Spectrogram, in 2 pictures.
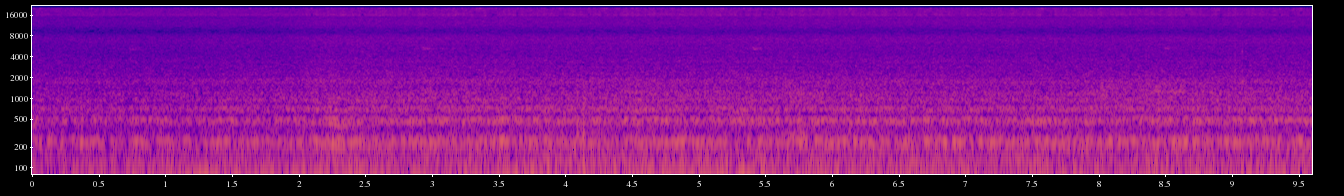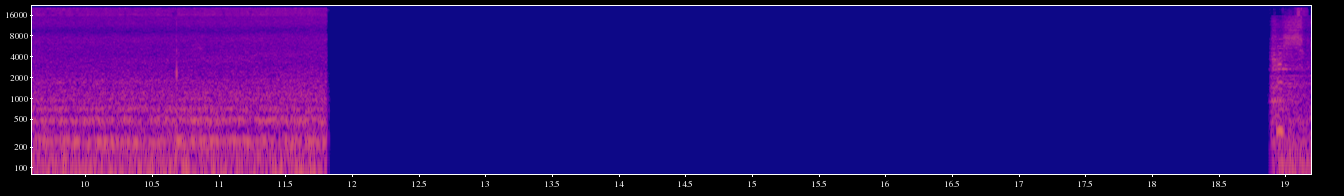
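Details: Late-season honey bee swarm moving into an empty, unprepared hive: a dense, steady droning buzz with a low hum underneath that lasts about twelve seconds, then cuts to silence before briefly returning at the very end.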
